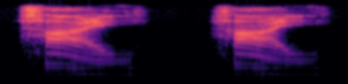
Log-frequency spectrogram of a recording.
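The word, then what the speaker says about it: high: this word here uh the gh does not make a sound okay so instead of saying it's hi hi very good all right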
